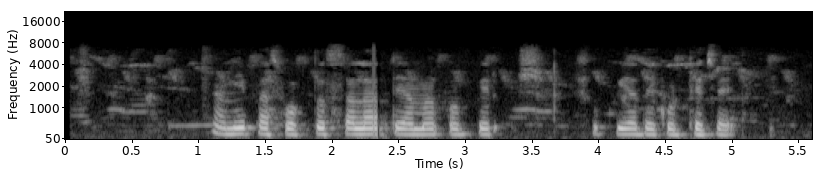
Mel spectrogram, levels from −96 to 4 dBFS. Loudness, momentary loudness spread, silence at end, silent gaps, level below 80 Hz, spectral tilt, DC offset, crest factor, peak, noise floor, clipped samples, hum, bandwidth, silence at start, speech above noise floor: -27 LUFS; 18 LU; 0.6 s; none; -62 dBFS; -8 dB/octave; under 0.1%; 16 dB; -12 dBFS; -51 dBFS; under 0.1%; none; 7 kHz; 0.1 s; 25 dB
